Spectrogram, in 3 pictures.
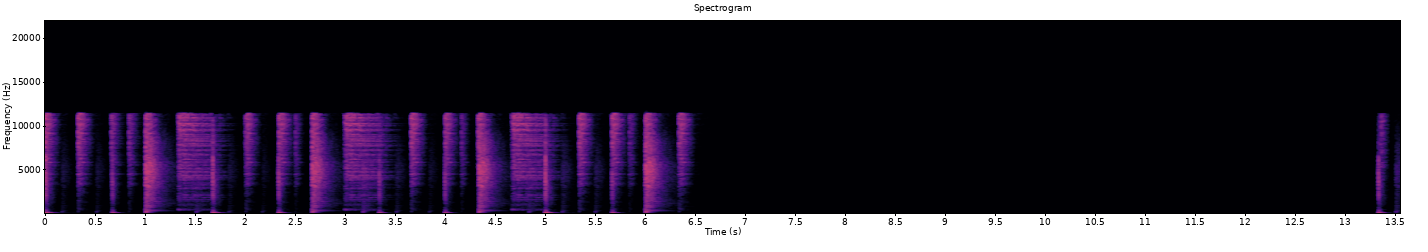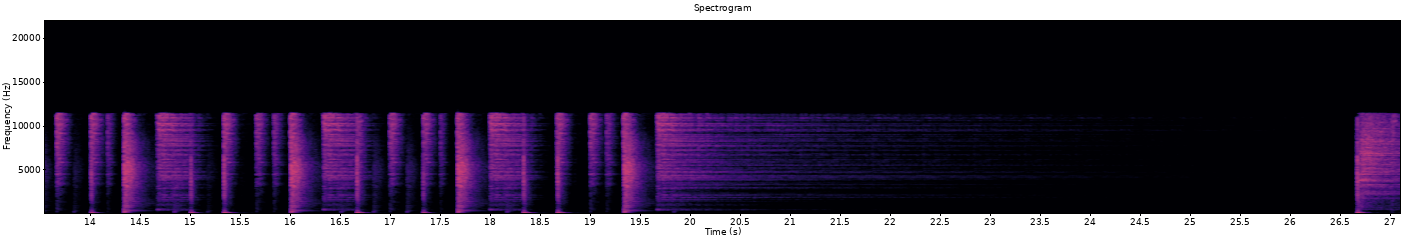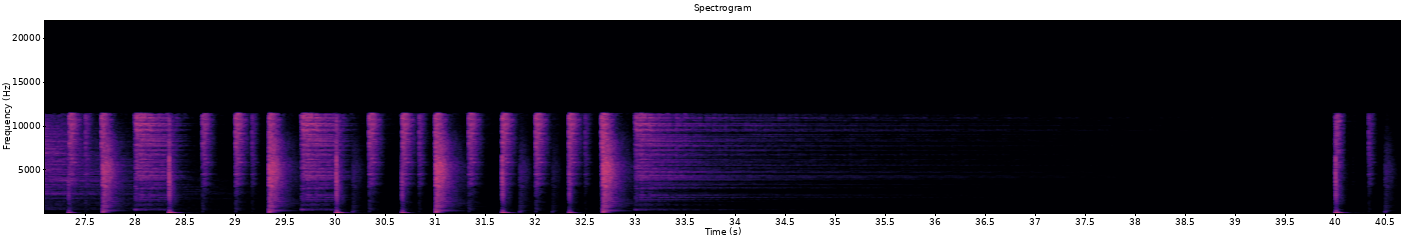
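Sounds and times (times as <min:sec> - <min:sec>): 
midi drums: 0:00.0 - 0:06.4, 0:13.4 - 0:20.0, 0:26.7 - 0:33.2, 0:40.0 - 0:40.6.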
